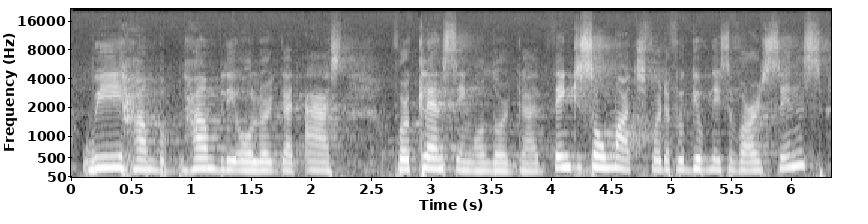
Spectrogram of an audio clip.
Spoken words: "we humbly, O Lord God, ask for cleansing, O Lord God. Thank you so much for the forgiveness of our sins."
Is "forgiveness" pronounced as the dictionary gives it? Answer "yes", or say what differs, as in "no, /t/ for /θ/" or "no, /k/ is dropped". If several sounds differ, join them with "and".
no, /l/ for /ɹ/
